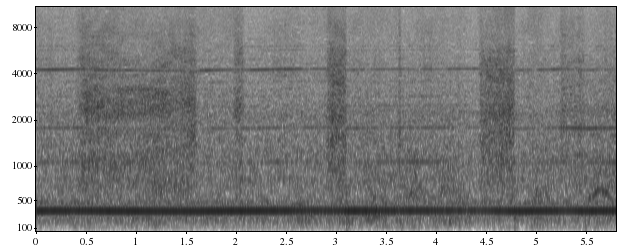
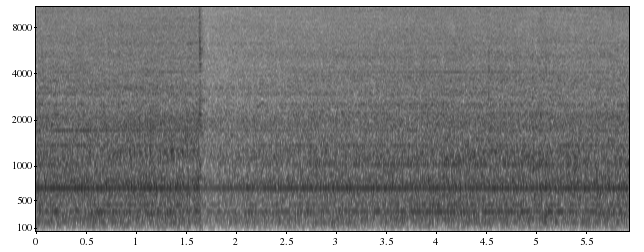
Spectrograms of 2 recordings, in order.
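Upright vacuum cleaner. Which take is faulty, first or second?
second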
